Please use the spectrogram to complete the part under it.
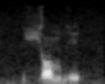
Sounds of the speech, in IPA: ç ɔ m b i

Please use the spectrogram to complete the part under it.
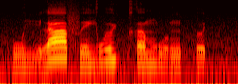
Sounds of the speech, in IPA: w iː˨˩ l aː˥ f e˨˧ j w ɵ˥ ɥ kʰ ɐ˧ m w ʊ˨˧ ŋ pʰ ɵ˧ t̚

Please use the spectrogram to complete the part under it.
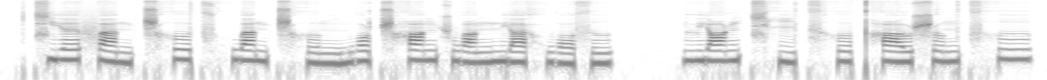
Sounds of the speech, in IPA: t͡ɕ j ɛ˧˥ f a˨˩ n ʈ͡ʂʰ ɤ˥ t͡sʰ w a˥˩ n ʈ͡ʂʰ ɤ˨˩ ŋ m w ɔ˥˩ ʈ͡ʂʰ ɑ˥ ŋ ʂ w ɑ˧˥ ŋ n̪ j ä˧˥ x w ɔ˨˩ s ɹ̩˦ | l j ɑ˧˥ ŋ t͡ɕʰ i˨˩ t͡sʰ ɤ˧˥ t̪ʰ ɑ˧˥ ʊ̯ ʂ ɤ˧˥ ŋ t͡sʰ ɹ̩˥

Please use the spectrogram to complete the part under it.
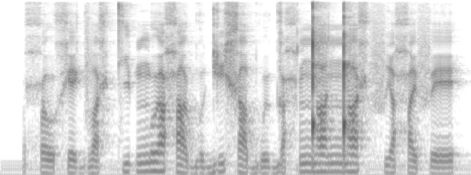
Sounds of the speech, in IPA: ħ o˩ x e˩ ɡ v a˩ x tʲ e˥ b ŋʷ ɯ˥ ɐ̯ ħ a˩ ɡʷ i˩ ɡ i˥ x a˩ b w ɯ˩ ɡ ɯ˩ ħ ŋ͡ǃ a˥ ŋ͡ǃ a˥ x f i˩ ħ e˩ f e˩

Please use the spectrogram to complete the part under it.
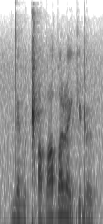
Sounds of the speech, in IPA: d ɛ˦ v ʊ˨˦ ǁʰ o˧ dˤ ɛ˧ ɪ̯ dˤ ʊ˦ ɪ̯ ɭ ɛ˨ ɪ̯ kʲ ɛ˦ ɖ ɵ˨

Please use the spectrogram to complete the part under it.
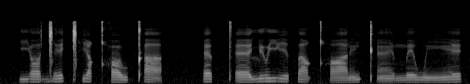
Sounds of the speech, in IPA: j ʌ ɡ͡ǀ e ǀʰ i qʰ u kʼ a | ɛ θ tʼ ɛ lʲ u j i θ a qʰ a ɾ ĩ kʼ ɛ̃ e̯ m e w ĩ e̯

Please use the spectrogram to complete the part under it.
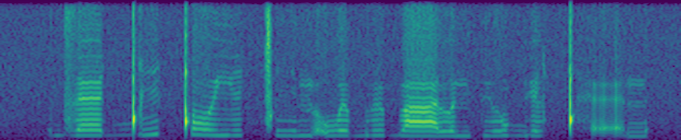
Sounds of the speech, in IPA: d͡z ɛː ɡ͡ǃ i ǃ ʊː j i ǀ i̤ n o̰ w ø b ʉ b aː l ʊ nʲ pʲ o̤ w bʲ ø l ǃʰ ɛ̰ n

